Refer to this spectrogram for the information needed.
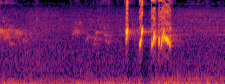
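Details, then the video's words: Red-whiskered bulbul song used to train birds for singing contests: one lively phrase of four to five sharp, clear whistled notes with downward slurs, preceded by faint distant chirping and low background hum. "Tiếng Chào Mào Dìu Bổi Lên Lửa !..Luyện Chào Mào Hót Đấu"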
